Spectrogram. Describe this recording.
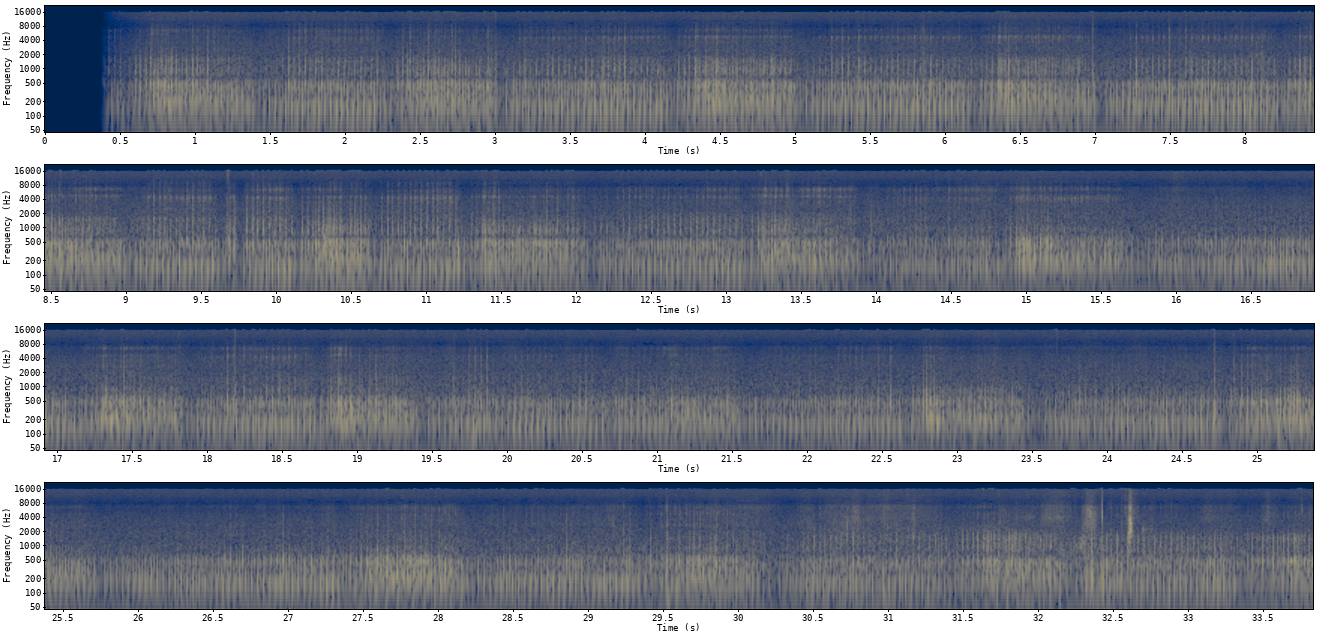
The Black Cat are purring
home, purring, cat, a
